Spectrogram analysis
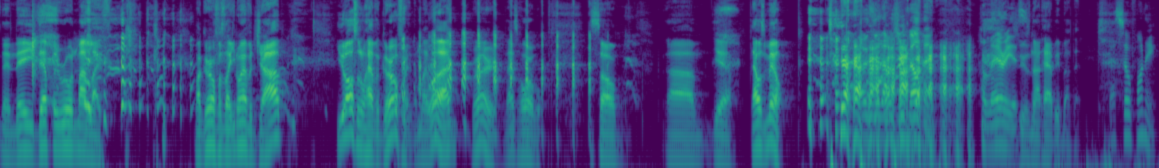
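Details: Adult male speakers in conversation; typical speech.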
